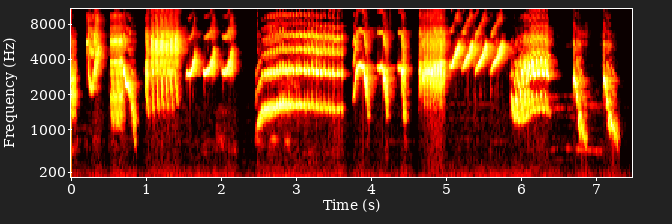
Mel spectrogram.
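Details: Asian pied starling delivering melodious 'gacor' chatter: rapid slurred whistles, a long low rattling buzz, hooked upslurred notes in quick series and rough harsh notes, phrases separated by brief silences.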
